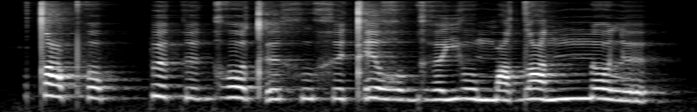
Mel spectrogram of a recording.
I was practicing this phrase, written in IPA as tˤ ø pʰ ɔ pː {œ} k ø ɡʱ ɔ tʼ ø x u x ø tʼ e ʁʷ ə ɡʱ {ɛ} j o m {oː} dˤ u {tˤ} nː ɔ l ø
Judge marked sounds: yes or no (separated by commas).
yes, no, no, no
